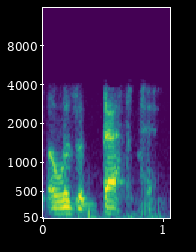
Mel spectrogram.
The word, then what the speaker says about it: Elizabethton: I'd always said Elizabethton when pronouncing the name of the Twins, just kind of Elizabethton. But I've gotten corrected a few times with Elizabethton. You really, when you start to say that word, think of Beth, the name Beth.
